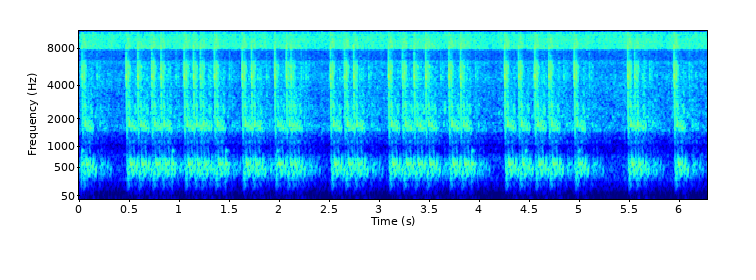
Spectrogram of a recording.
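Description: Short game sound effects blip as a small character jumps again and again.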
